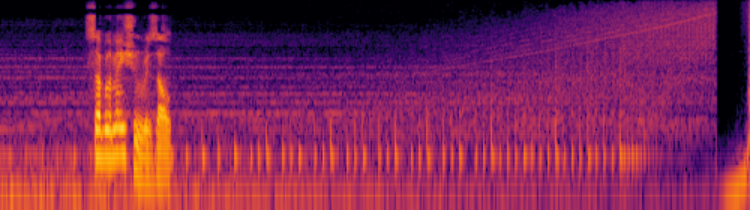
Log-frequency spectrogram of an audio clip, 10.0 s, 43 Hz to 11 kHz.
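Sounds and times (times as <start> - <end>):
pulsing bass line: 0.0 - 9.5
rising sweep tone: 2.2 - 9.6.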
